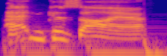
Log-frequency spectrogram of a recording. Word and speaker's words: Patton Kizzire: Patton Kizzire. Did I say his name? Yes, Patton Kizzire.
